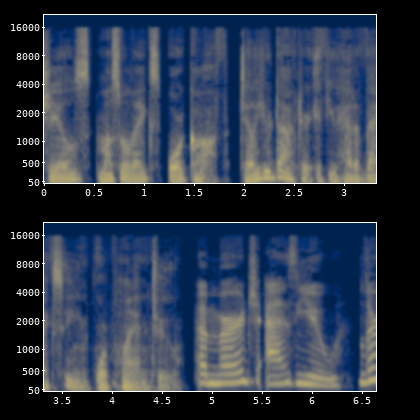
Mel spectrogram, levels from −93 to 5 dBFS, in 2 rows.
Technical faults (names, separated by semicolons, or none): short concealed packet loss; lost packet rebuilt from error correction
